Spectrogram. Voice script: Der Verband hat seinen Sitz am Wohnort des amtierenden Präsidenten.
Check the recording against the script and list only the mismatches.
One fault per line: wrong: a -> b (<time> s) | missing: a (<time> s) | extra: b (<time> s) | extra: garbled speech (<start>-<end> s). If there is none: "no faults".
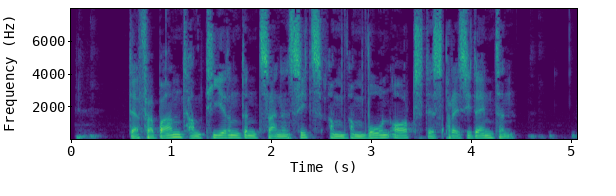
wrong: hat -> amtierenden (1.1 s)
extra: am (2.8 s)
missing: amtierenden (3.7 s)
